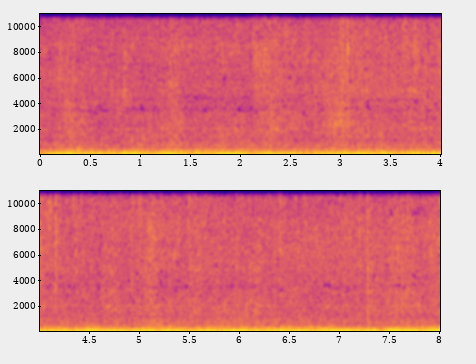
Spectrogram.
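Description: Linko, a Hong Kong rice-cake snack, sizzles steadily in hot oil, a continuous crackling hiss over a low background rumble, quiet and unbroken.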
